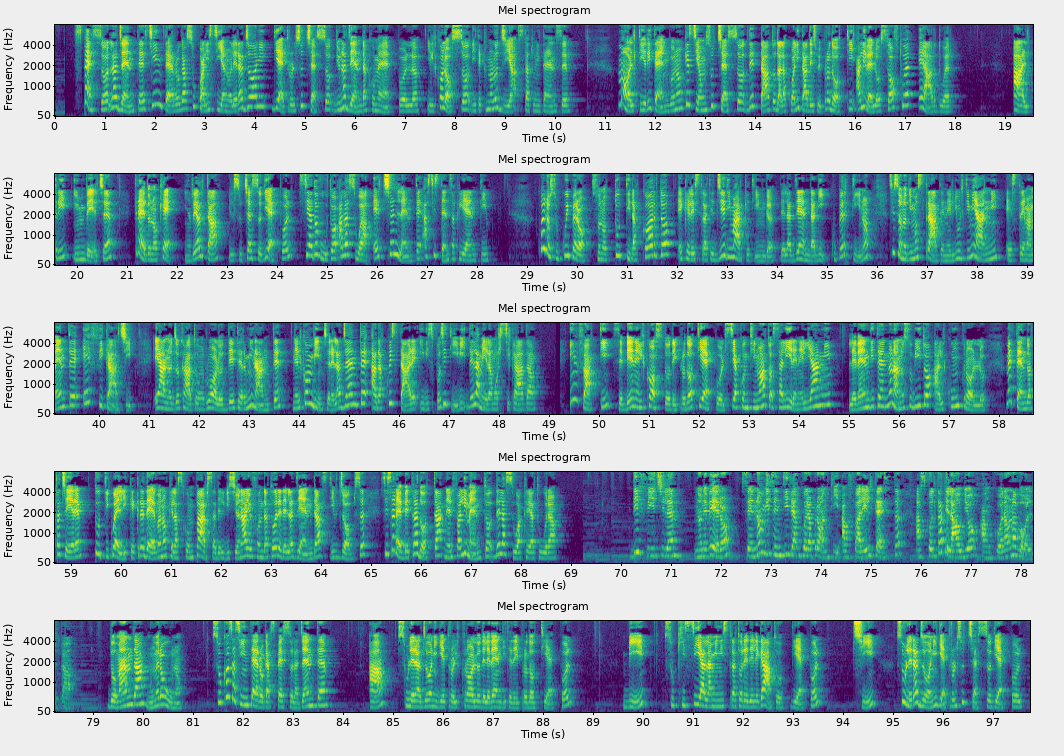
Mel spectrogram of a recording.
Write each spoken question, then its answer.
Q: Su cosa si interroga spesso la gente?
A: La risposta corretta è C, le ragioni dietro il successo di Apple.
